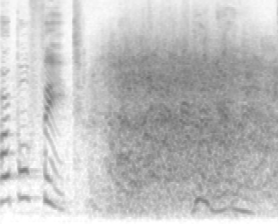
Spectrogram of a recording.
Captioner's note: laughter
